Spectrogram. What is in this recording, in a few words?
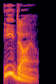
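"edile", British English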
